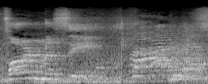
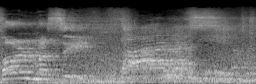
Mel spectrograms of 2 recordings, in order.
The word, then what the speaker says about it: pharmacy: الصيدلية pharmacy. في اتش بنطقها ف فارماسي مسجد سكول بيكري ماركت بوتشرز جروسرز.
